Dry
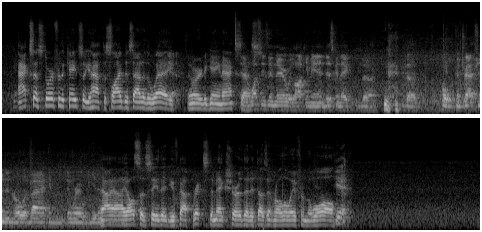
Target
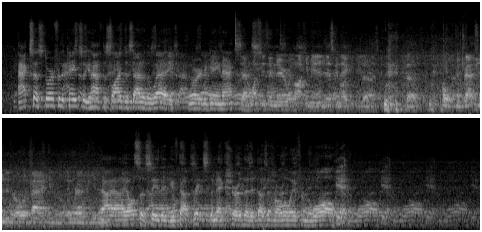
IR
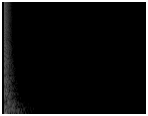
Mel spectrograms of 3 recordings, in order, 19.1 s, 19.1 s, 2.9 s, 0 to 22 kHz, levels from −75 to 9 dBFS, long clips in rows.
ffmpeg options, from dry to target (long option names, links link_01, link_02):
-filter_complex "[0:a]aecho=1:1:895|1790|2685|3580|4475|5370:0.282|0.147|0.0762|0.0396|0.0206|0.0107,asplit=2[link_01][link_02];[1:a]atrim=start_sample=2205,asetrate=34839,aresample=44100[link_03];[link_02][link_03]afir=irnorm=-1:irlink=0,volume=-17.5dB[link_04];[link_01][link_04]amix=inputs=2:normalize=0"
